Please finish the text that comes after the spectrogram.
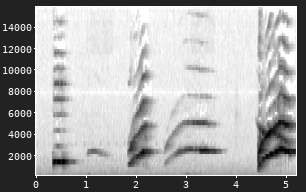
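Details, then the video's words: A Grey parrot yells at someone walking past the end of the garden, giving four loud, grating calls over five seconds: a flat whistle, a soft rising note, then harsh upswept shrieks; an unpleasant alarm call. "African Grey parrot alarm call.....a most unpleasant sound!"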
